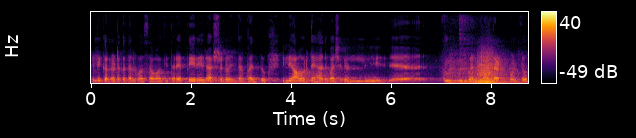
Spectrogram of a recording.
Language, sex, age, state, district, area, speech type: Kannada, female, 30-45, Karnataka, Hassan, urban, spontaneous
